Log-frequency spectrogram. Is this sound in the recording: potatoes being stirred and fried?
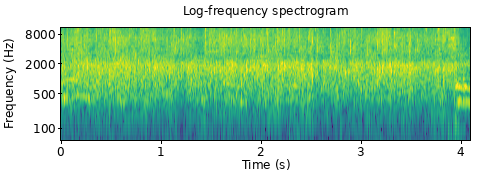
no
